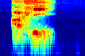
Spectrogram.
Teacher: tiene el tono de voz más fuerte en la última sílaba en la i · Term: aguda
